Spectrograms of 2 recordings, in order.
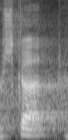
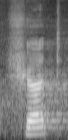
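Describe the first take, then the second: First: Scutt with a hard SK at the start; alternative pronunciation attempt. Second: Schutt with an SH sound at the start; first pronunciation attempt. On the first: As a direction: say Scutt opening on "sk", not "sh". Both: Real, not acted. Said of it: "however you pronounce that".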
